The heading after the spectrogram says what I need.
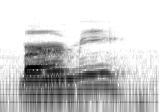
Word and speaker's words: Bern: How do you pronounce that, Kathleen? Chad? Bernie? Bern?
